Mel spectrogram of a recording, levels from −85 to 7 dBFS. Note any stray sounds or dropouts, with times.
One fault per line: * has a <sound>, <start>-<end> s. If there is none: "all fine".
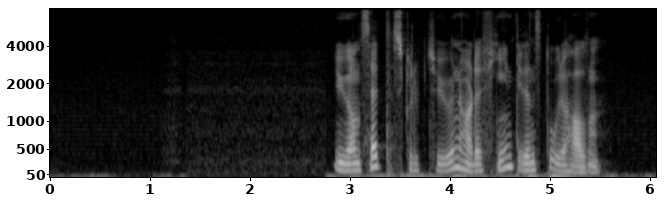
all fine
